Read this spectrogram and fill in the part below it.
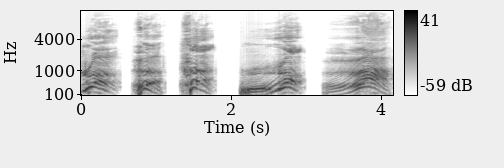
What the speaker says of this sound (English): throwing in all the different grunts and cut them up, and I manipulated the pitch a bit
